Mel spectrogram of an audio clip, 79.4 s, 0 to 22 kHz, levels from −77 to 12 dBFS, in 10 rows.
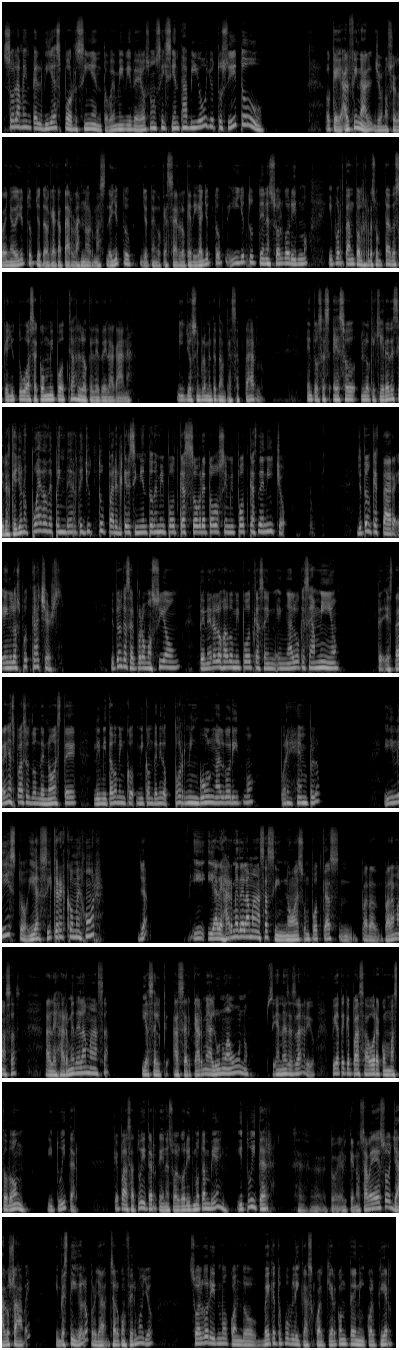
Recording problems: uneven, jittery; slightly; from 2 s to 1:19

